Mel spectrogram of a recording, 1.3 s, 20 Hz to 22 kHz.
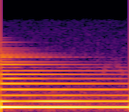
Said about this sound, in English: place your pointer finger on the 7th fret of your D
